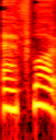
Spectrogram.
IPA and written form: ˈfaɪ (Phi)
